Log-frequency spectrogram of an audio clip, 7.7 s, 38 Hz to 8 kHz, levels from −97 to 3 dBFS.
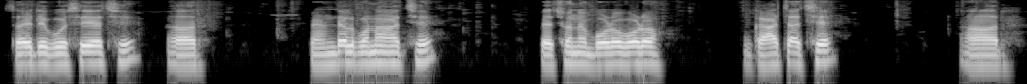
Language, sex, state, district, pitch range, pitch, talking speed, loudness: Bengali, male, West Bengal, Malda, 130-145 Hz, 140 Hz, 110 wpm, -15 LUFS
